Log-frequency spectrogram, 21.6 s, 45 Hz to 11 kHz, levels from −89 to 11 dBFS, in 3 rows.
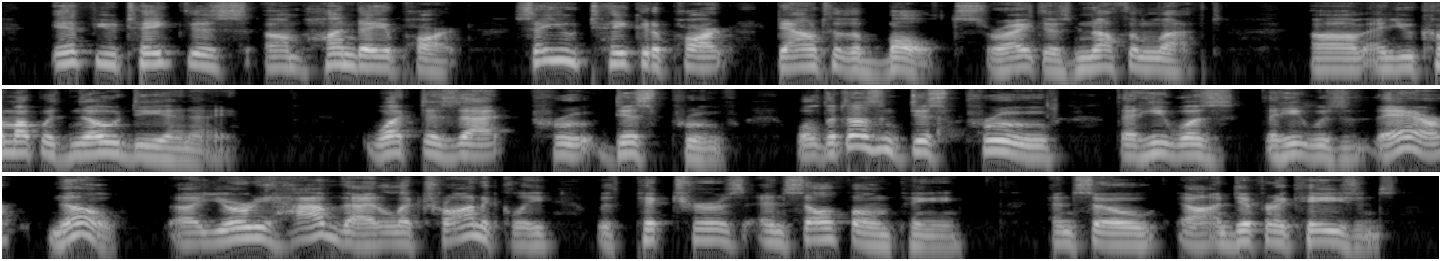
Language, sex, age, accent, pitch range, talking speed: English, male, 50-69, American, 135-180 Hz, 175 wpm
